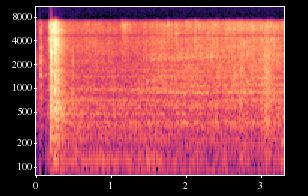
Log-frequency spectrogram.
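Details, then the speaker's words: Whirlpool direct-drive top-load washer on a spin test after replacing a faulty lid switch: a sharp clunk, then a steady watery whir as the tub drains, showing the drain system works and the drum spins up. "hear it draining. I know the drain system's working."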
